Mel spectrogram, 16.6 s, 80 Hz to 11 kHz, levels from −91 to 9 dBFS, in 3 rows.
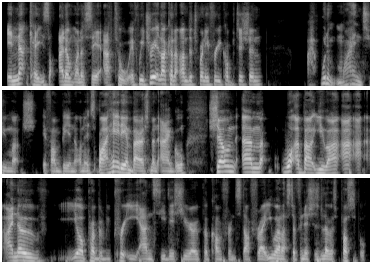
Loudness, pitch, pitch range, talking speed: -20 LUFS, 135 Hz, 110-150 Hz, 225 wpm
